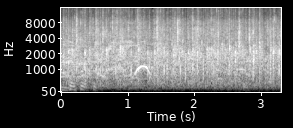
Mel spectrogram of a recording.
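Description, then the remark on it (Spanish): A crowd claps steadily for a few seconds, a dense, even patter of many hands with no pauses, loud and continuous throughout. “No le aplaudan mucho porque capaz está confundiendo redes sociales.”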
